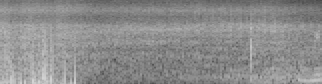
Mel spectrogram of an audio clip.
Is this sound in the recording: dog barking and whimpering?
no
